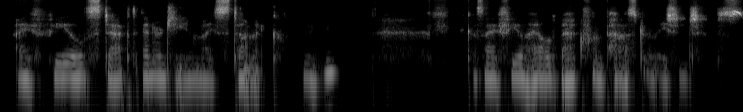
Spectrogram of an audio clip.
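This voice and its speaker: At a fairly slow pace, a woman speaks with a medium pitch, fairly even intonation and a somewhat breathy sound. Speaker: spiritual workshop teacher. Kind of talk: online workshop teaching; guided breathing meditation.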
